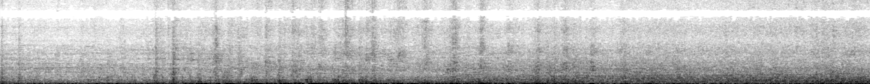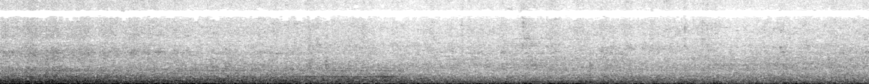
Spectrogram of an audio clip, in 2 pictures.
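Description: Freight train rolling past: a steady rumble of tank cars and flatcars loaded with railroad ties, with the clickety-clack of wheels over the rail joints.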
